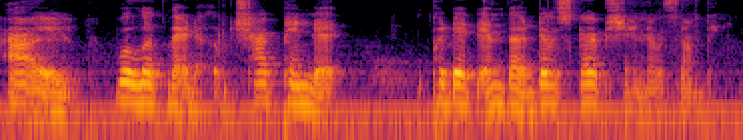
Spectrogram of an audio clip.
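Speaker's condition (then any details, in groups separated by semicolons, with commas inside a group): Traumatic brain injury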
